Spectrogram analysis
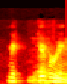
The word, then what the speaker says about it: McGivering: The MC gives a Mick sound, so McGivering. McGivering, yeah, it would be my guess.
